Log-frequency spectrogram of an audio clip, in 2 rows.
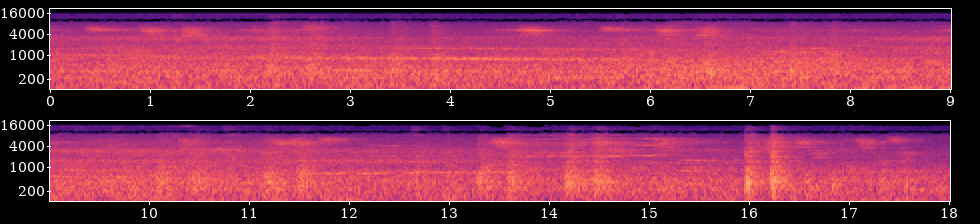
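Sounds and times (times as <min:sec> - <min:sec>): train running noise: 0:00.0 - 0:18.0
sharp clacks of train wheels: 0:13.2 - 0:14.9, 0:15.9 - 0:17.0.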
